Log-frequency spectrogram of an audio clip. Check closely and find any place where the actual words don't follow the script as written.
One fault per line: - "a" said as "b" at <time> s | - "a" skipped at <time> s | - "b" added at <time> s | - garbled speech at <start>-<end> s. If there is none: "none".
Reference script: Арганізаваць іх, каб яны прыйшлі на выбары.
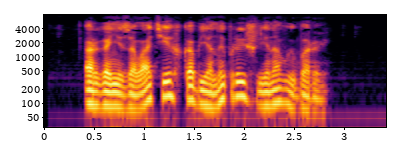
none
